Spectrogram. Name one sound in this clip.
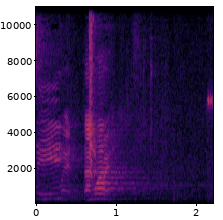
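A teenage girl speaks briefly nearby.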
